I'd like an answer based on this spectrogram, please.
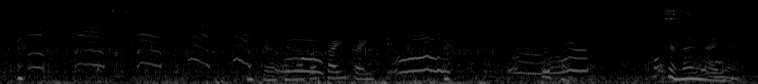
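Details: An adult Toy Poodle, one of three peering nervously but curiously into a roadside gutter, whines in thin, wavering, puppy-like tones that rise and fall, with the gutter's running water behind.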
